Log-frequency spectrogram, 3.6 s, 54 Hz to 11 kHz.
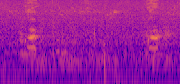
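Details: Soft quork calls of a common raven, recorded at Point Reyes National Seashore on 26 June: two brief, rounded, croaking notes about two and a half seconds apart against a quiet, hissy outdoor background.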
